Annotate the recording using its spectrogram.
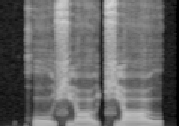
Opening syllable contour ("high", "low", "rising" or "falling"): falling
